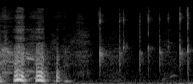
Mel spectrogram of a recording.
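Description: A short burst of voice gives way to a quick run of about six crisp finger snaps, sharp and bright, coming in a slightly uneven rhythm.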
